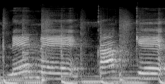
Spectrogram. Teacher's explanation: Nah, kemudian naik lagi ke atas, itu ada huruf E. Nah, E itu ada di media bawah depan. Itu posisi mulut itu semi terbuka.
